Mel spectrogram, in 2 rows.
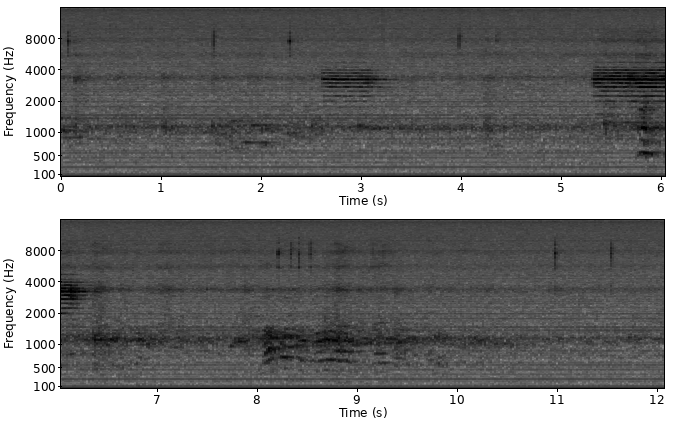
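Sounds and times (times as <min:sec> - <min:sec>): low electrical hum: 0:00.0 - 0:12.0
high buzzing electronic tone: 0:02.6 - 0:03.7, 0:05.2 - 0:06.4.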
